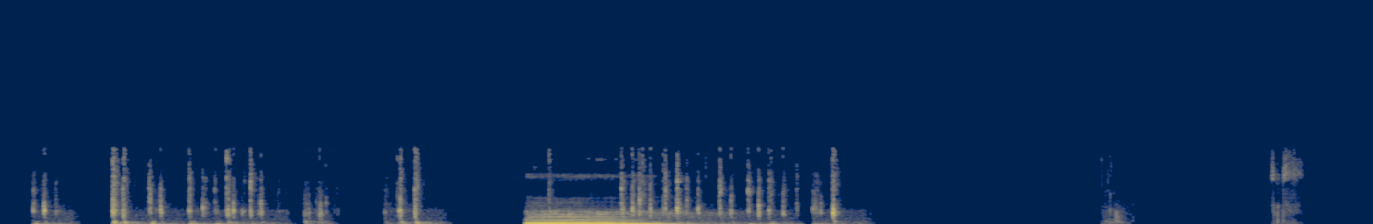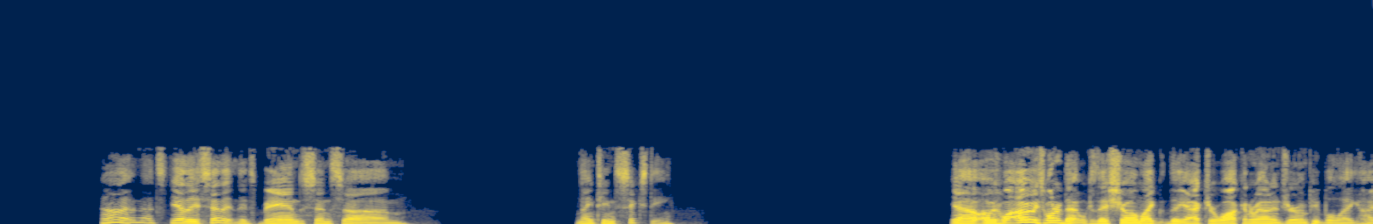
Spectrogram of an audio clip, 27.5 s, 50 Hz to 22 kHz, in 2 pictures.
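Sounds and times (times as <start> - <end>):
slow typing on a computer keyboard: 0.3 - 4.4, 6.2 - 8.5
speech: 14.8 - 17.9, 19.5 - 20.6, 23.2 - 27.4.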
